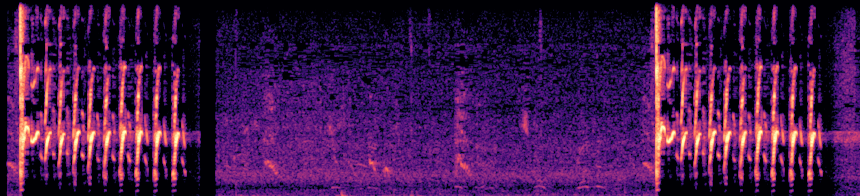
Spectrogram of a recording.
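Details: A wild bobak (steppe) marmot gives a rapid series of sharp, whistled chirps in two separate bursts.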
